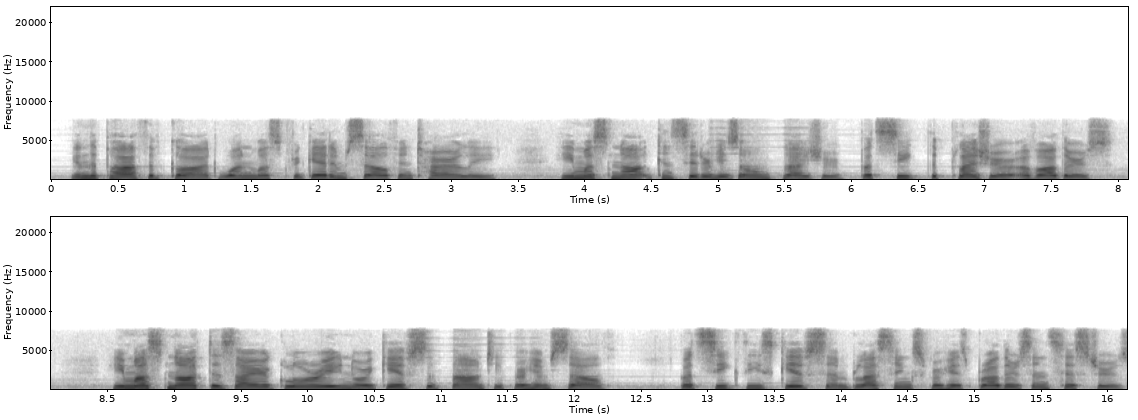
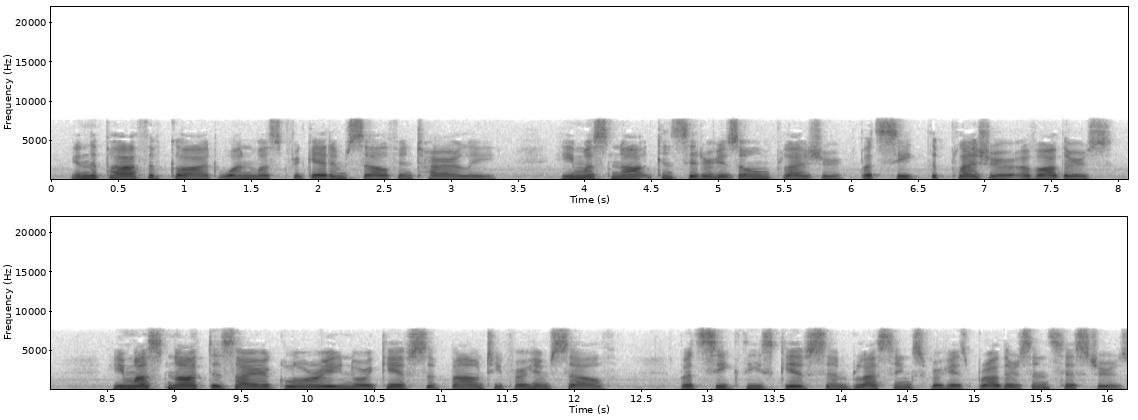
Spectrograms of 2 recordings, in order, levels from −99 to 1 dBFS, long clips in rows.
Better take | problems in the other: second | noise reduction (neural separator model SepFormer DNS4)

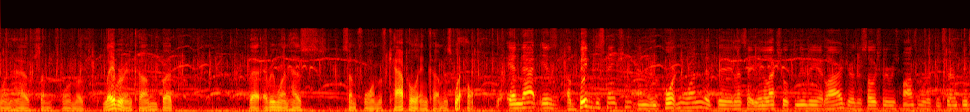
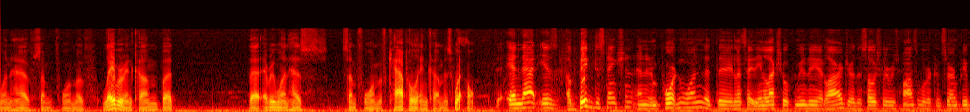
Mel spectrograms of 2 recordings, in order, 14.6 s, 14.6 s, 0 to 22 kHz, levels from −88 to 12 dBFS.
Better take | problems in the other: second | background sound (Applause / Crowd / Cheering); 16 dB below the speech

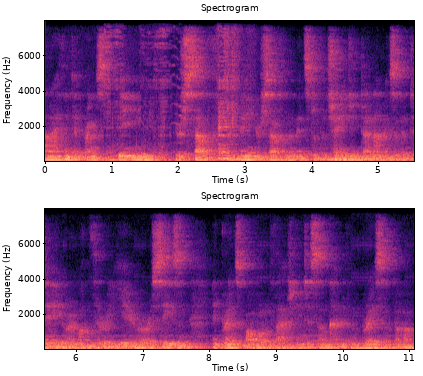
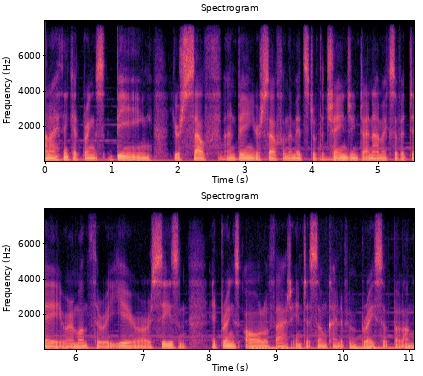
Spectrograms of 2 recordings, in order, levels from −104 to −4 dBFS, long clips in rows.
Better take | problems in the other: second | noise reduction (neural separator model SepFormer DNS4)

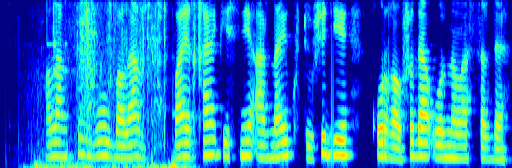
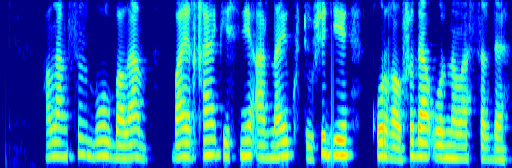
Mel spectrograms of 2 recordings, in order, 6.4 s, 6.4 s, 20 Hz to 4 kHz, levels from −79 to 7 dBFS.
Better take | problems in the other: second | background sound (Glass); 6 dB below the speech

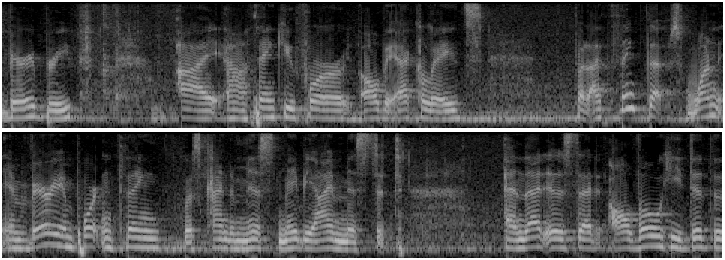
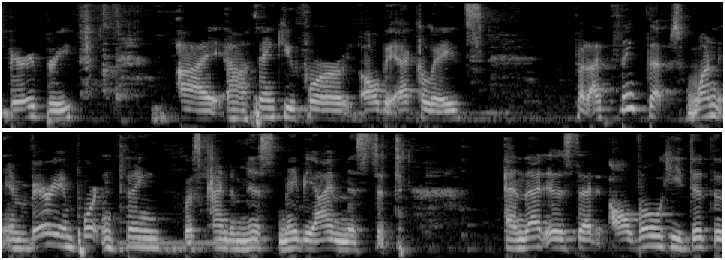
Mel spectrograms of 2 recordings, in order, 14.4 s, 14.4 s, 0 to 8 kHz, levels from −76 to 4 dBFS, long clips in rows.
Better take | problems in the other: first | noise reduction (classical method log-MMSE)

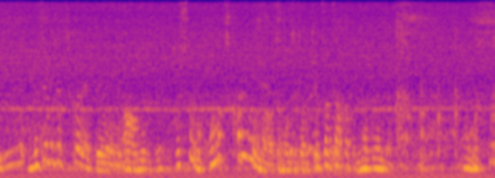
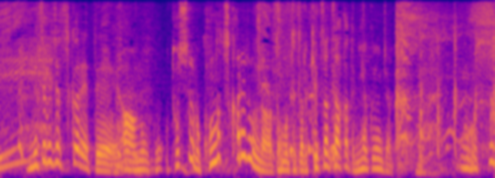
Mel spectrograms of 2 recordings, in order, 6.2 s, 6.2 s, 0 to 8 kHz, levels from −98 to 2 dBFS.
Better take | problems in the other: second | background sound (Engine / Car); 12 dB below the speech // room echo; dies away in 0.3 s

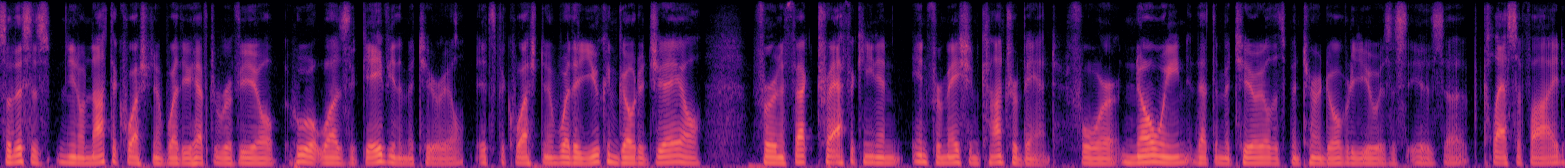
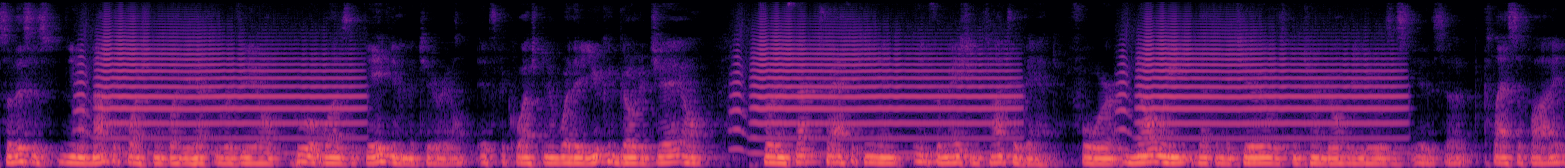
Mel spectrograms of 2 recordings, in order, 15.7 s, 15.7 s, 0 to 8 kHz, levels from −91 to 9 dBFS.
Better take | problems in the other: first | background sound (Trumpet); 10 dB below the speech // room echo; dies away in 0.6 s

